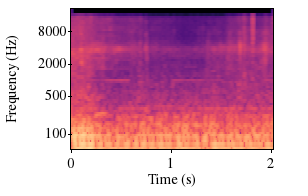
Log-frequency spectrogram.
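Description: Wind buffeting the microphone outdoors: a steady, uneven low rumble.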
